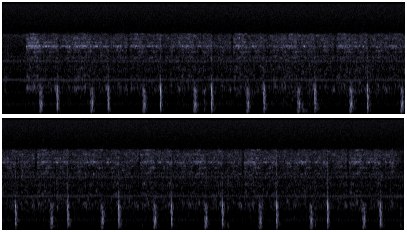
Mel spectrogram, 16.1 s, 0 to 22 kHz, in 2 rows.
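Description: Steady heartbeat near 57 a minute with crisp paired sounds and a faint steady hum; a normally split first heart sound.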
